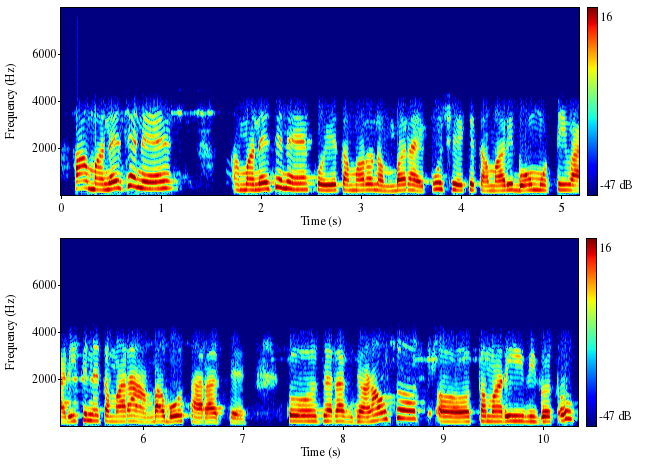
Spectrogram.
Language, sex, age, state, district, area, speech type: Gujarati, female, 45-60, Gujarat, Surat, urban, conversation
